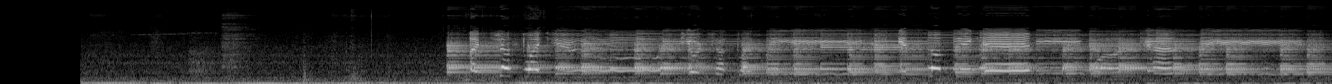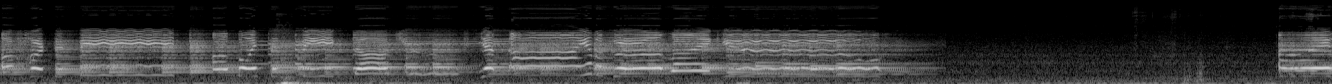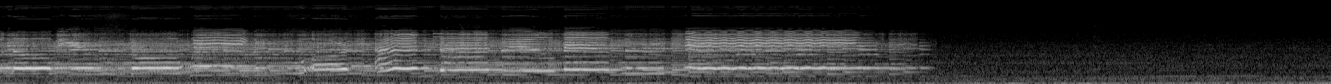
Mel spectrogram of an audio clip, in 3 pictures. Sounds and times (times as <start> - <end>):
Music: 4.5 - 22.8, 26.1 - 36.0.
